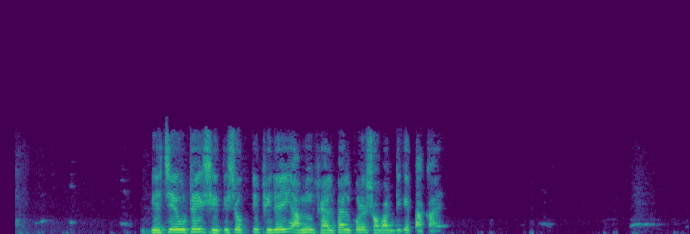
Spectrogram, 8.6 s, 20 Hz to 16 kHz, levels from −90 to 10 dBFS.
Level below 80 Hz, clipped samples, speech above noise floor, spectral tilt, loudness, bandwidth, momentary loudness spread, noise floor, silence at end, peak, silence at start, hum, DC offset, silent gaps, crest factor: -58 dBFS; under 0.1%; 68 dB; -6 dB/octave; -15 LUFS; 7.4 kHz; 8 LU; -82 dBFS; 3.1 s; -2 dBFS; 1.8 s; none; under 0.1%; none; 16 dB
